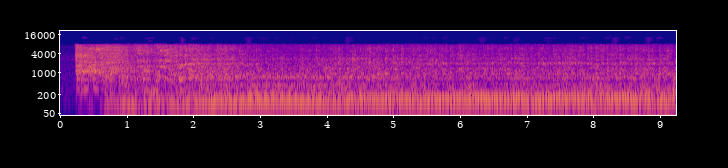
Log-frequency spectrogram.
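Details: Mercruiser 4.3 new engine, ground-run briefly in a garage without water: cranks and catches at once, brief flare, then a steady, even idle with no misses or knocks; healthy start.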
